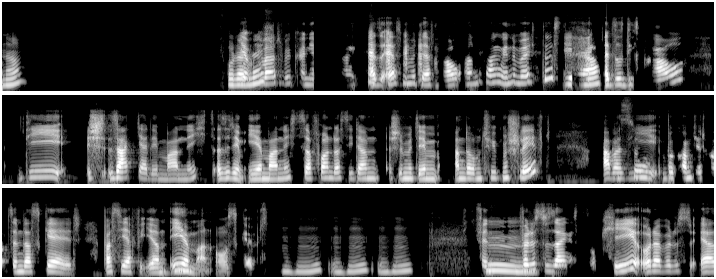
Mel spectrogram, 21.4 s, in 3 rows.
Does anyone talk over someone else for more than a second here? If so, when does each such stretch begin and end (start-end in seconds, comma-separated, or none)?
none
